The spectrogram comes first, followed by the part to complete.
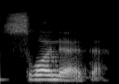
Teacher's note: स्वाद सीटी वाले हरूफ में से भी है और मोटा भी है , हरूफ मुस्तालिया में से भी है। वआतुज़्ज़कात, वआतुज़, ज़ सीटी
